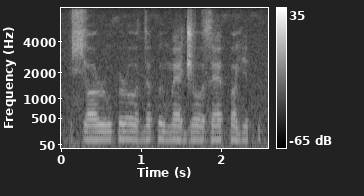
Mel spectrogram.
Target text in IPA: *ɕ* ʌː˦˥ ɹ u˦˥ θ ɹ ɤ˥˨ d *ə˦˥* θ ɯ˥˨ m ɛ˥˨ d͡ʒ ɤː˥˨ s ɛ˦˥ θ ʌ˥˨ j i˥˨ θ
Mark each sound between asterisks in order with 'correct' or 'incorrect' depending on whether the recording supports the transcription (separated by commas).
correct, correct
